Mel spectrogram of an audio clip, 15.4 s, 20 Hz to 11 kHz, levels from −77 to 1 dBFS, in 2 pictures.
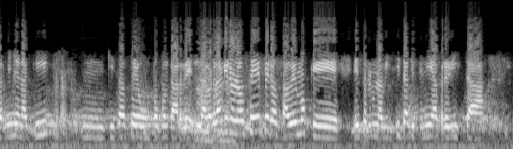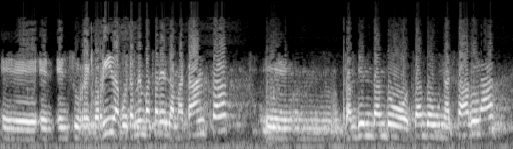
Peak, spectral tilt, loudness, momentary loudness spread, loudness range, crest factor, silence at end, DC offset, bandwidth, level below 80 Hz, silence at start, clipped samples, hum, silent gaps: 0 dBFS; -4 dB/octave; -8 LUFS; 9 LU; 3 LU; 8 dB; 0 s; under 0.1%; 11 kHz; -36 dBFS; 0 s; 1%; none; none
